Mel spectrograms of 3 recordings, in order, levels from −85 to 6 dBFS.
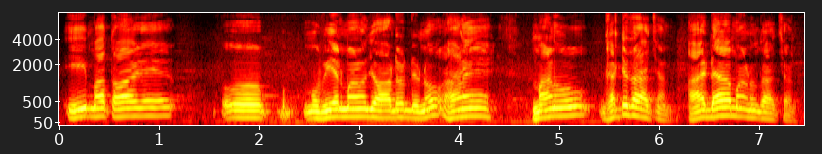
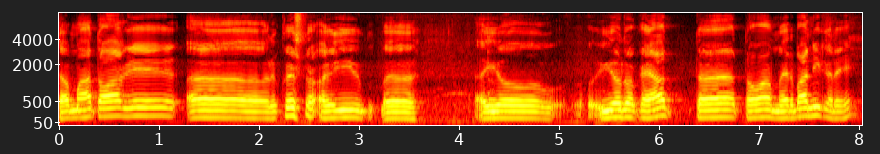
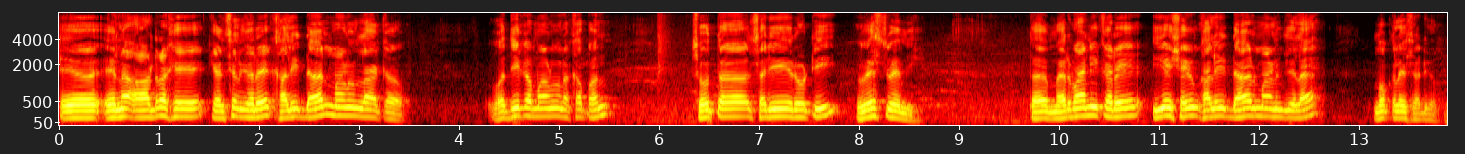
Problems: constant background noise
